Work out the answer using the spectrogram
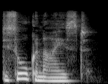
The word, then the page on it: disorganized: British English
